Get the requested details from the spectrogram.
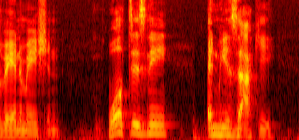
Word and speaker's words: Miyazaki: Yeah, Miyazaki.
